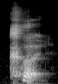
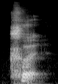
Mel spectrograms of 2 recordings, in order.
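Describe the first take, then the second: No difference in how they are said.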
